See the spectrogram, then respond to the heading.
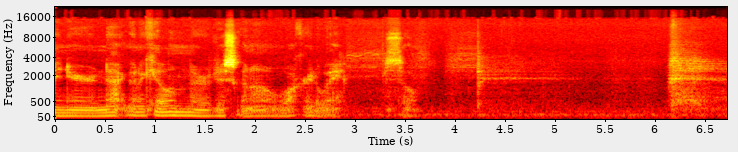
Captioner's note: sighs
